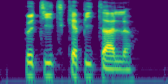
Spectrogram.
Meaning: small caps (font variant)
- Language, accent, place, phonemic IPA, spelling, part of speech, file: French, France, Lyon, /pə.tit ka.pi.tal/, petite capitale, noun, LL-Q150 (fra)-petite capitale.wav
